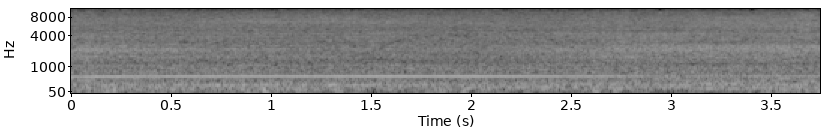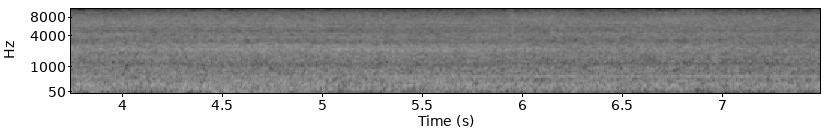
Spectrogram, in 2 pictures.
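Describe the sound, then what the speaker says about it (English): A vacuum cleaner runs over two thin doormats, a loud, constant drone with a steady high whine that holds throughout with no pauses or voices. "I'm gonna vacuum these two mats right here."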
